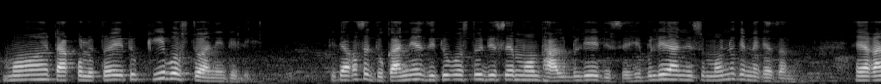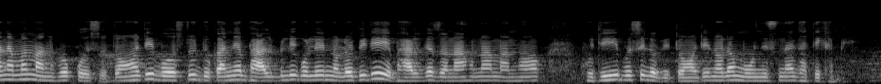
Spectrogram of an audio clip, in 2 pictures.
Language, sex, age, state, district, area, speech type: Assamese, female, 60+, Assam, Dhemaji, rural, spontaneous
